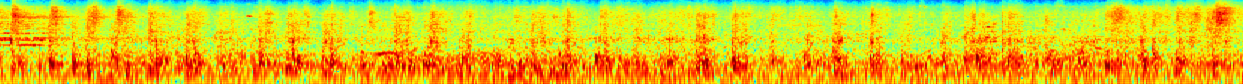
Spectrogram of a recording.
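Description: Passenger train running: a steady loud rumble with the wheels clicking and clacking over the rail joints. A short steady chord of tones ends about half a second in.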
